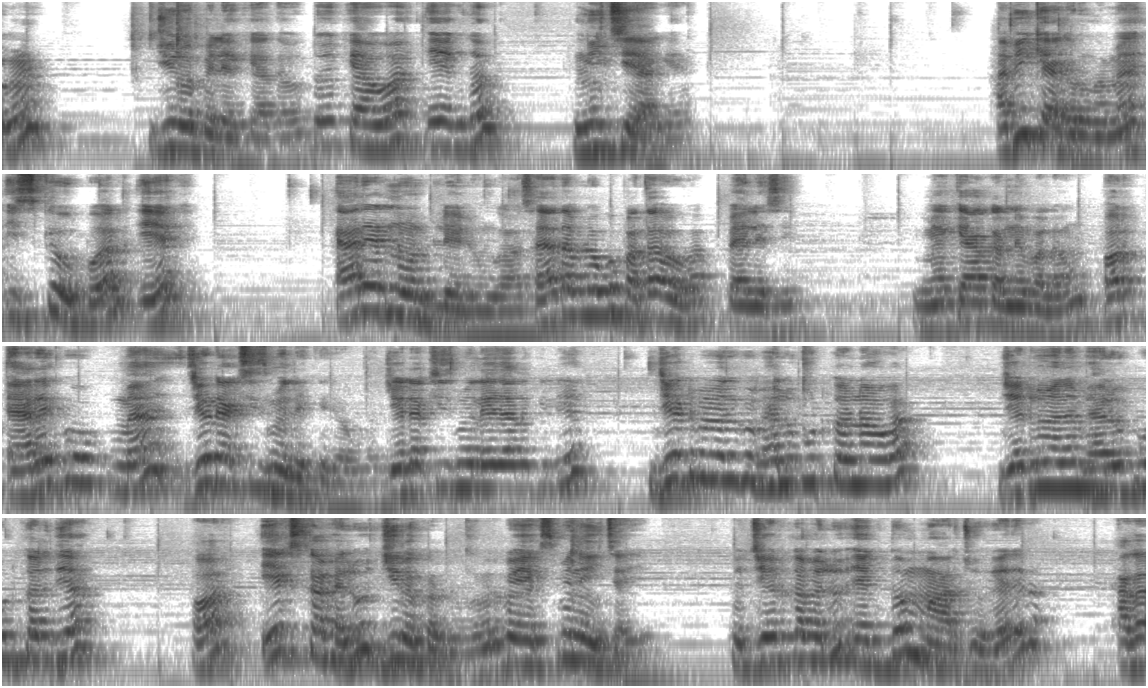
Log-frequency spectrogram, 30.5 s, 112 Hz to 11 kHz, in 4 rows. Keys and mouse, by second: 2.0-2.9 middle drag, 6.2-7.1 click, 8.2 click, 9.4 click, 10.7 click, 15.4-16.0 middle drag, 17.5-18.1 drag, 19.3 click, 21.5-22.7 middle drag, 25.2 click, 27.5-28.0 middle drag.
